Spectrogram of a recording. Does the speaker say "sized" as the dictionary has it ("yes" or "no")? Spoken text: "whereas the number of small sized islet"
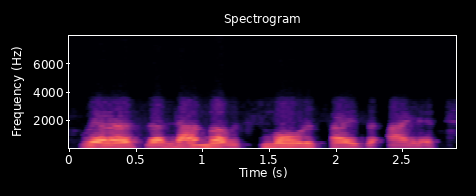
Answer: no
